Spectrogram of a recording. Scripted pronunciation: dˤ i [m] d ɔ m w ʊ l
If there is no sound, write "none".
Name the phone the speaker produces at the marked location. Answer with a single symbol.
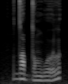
b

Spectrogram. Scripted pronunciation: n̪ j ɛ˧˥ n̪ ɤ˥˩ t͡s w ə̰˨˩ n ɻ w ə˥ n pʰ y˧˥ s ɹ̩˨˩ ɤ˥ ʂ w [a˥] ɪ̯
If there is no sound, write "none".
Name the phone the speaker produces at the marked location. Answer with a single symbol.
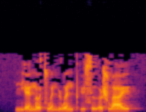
a˥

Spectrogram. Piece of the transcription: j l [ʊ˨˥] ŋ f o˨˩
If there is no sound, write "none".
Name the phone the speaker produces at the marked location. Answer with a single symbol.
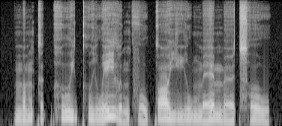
ʊ˨˩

